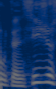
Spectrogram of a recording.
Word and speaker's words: utensilio: Y dice, no, utensilios. Y vos decís, no, utensilios sería si se escribiera con L. Claro. Como yo digo, por ejemplo, botellón. Claro. Pero utensilio se escribe como domicilio, por lo tanto, no podés dudar ahí. Claro. No hay utensilio que valga, es utensilio.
